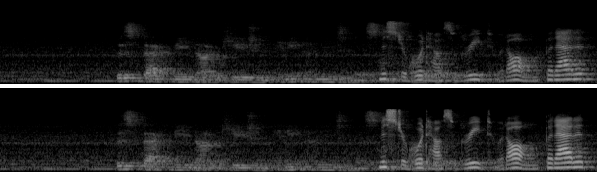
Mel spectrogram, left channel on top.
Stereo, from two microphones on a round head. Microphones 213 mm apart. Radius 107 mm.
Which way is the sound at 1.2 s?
45° right (ahead or behind).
